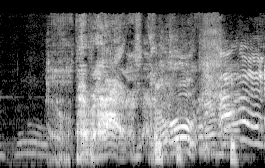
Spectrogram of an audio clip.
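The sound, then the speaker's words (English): Someone imitates a sad, hungry, whimpering wolf with their voice, making fairly loud whiny tones that waver up and down in pitch for a few seconds without a break. “That sounds like he's a hungry wolf.”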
